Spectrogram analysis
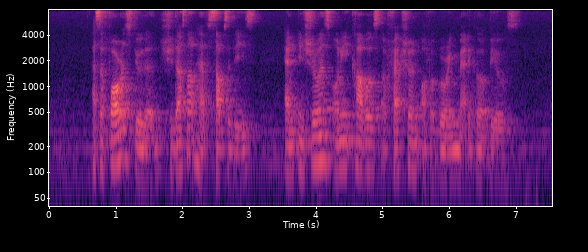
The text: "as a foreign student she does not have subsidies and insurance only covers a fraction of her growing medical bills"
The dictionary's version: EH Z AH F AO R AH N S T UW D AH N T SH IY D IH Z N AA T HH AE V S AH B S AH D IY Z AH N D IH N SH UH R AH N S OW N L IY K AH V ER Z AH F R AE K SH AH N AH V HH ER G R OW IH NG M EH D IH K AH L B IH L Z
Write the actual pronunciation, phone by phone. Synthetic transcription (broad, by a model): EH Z AH F AO R AH N S T UW D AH N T SH IY D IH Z N AA T HH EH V S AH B S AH D IY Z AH N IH N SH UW AH N S OW N L IY K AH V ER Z AH F EH K SH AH N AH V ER G R OW IH NG M EH D IH K AH L B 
